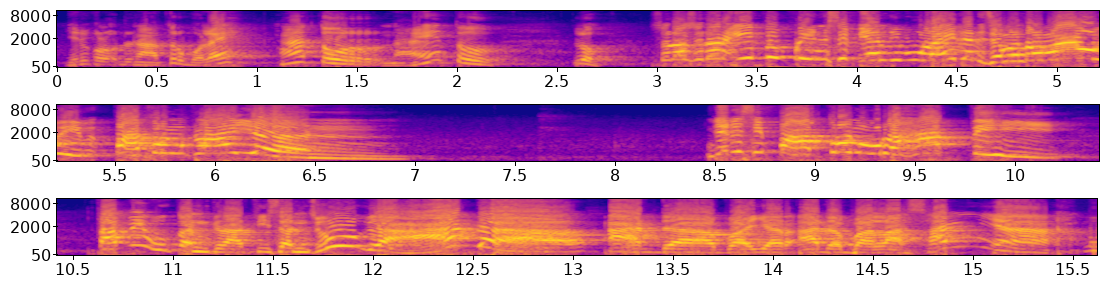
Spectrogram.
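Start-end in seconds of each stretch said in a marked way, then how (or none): 2.6-10.0 high, loud, ringing pulpit cry; full-force preaching. Real, not acted. 10.6-15.6 loud, punchy insistence; emphatic shout. Real, not acted. Emphatic payoff point.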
